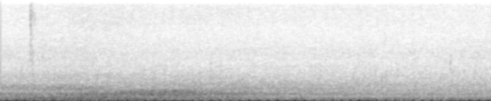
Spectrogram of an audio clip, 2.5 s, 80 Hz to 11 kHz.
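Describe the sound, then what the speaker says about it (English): Steady low rumble of road traffic with vehicles approaching, heard from a Can-Am Ryker three-wheeled motorcycle; a constant engine drone and broadband road noise continue throughout with no distinct passes. "Oh, I have 4 cars coming."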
